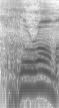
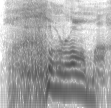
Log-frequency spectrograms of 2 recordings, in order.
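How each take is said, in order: First: Chloroma with a spitting throaty ch; throaty spit take. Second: Chloroma with a harsh throaty ch, slowly; throat-clearing Greek word. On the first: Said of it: "you have to clear your throat". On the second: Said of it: "You kinda say it like this". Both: Shown as a demonstration.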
